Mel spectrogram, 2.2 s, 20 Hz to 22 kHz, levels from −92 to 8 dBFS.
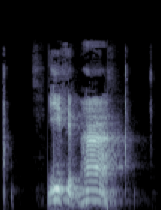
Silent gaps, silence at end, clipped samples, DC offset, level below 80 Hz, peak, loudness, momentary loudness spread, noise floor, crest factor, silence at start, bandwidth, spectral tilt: none; 0.45 s; under 0.1%; under 0.1%; -60 dBFS; -2 dBFS; -18 LUFS; 21 LU; -57 dBFS; 20 dB; 0.65 s; 11.5 kHz; -4 dB/octave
